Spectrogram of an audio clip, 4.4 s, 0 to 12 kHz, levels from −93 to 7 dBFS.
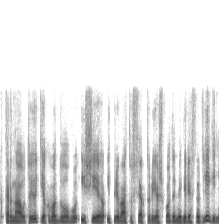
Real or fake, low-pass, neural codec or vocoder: real; 7.2 kHz; none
